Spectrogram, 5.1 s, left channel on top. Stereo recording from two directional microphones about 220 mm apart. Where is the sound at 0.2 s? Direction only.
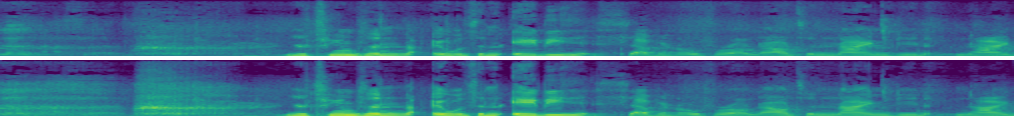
40° right (ahead or behind).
